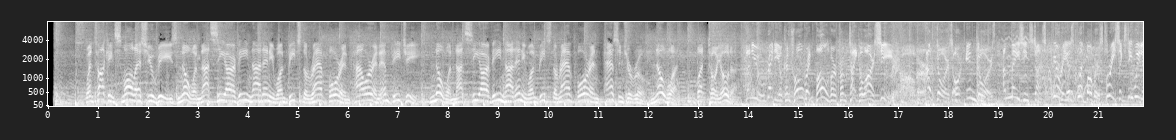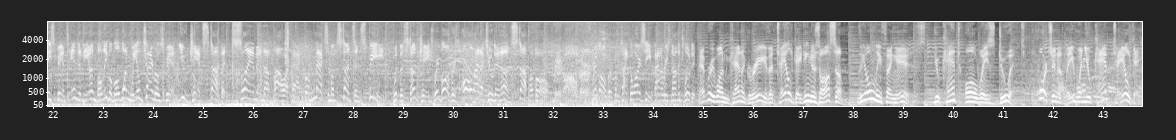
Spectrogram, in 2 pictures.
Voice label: Commercial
